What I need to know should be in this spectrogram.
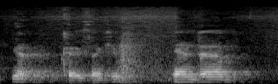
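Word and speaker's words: Jena: V A T E R A medical in Jenna J E N A German. Yeah, it's pronounced Yenna. Yenna.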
